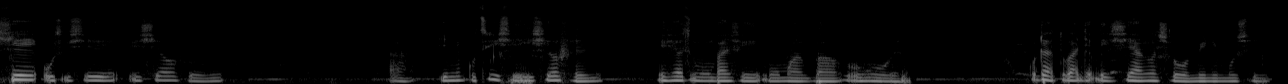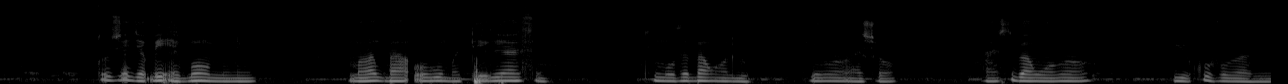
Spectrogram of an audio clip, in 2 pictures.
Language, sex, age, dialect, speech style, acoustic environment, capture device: Yoruba, female, 18-24, Nigeria - Ibadan, happy, appliances, mobile / macOS / Safari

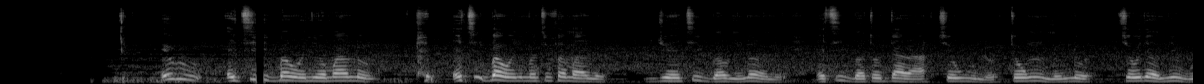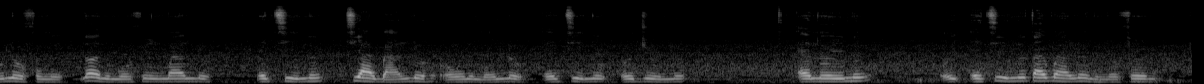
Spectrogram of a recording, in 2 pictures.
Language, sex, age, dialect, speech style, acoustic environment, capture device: Yoruba, male, 25-34, Nigeria - Ijebu, relaxed, music, mobile / Linux / Chrome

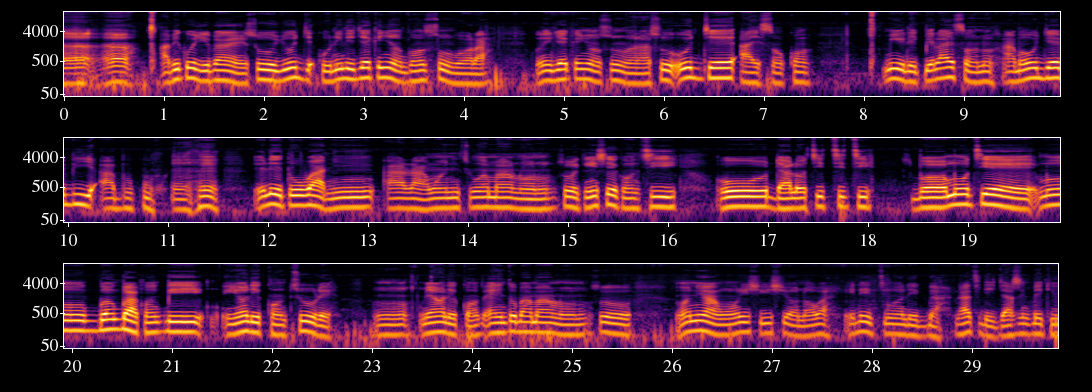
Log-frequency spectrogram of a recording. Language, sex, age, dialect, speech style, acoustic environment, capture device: Yoruba, male, 25-34, Nigeria - Lagos Yoruba, nervous, silence, mobile / Linux / Chrome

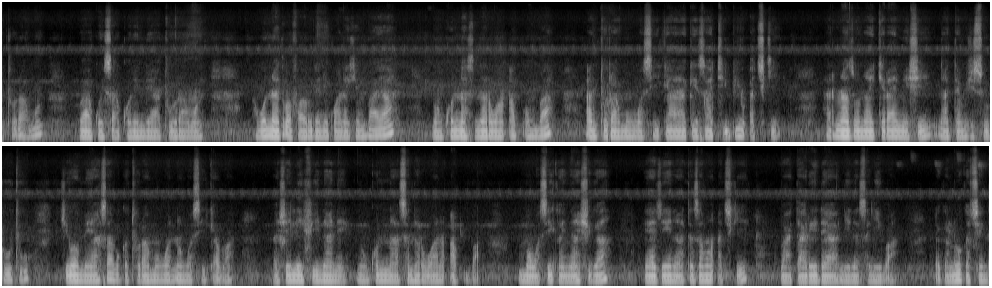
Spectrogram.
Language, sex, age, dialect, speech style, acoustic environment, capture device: Hausa, male, 18-24, Nigeria - Nigerian Standard, relaxed, nature, mobile / Linux / Chrome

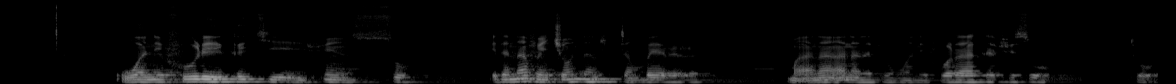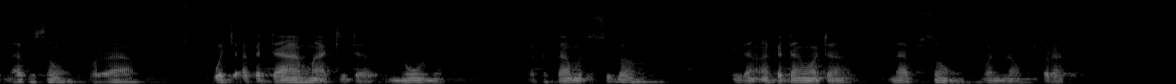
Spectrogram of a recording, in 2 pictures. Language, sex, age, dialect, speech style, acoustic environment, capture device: Hausa, male, 25-34, Nigeria - Kano, happy, people talking; music; traffic, mobile / Linux / Chrome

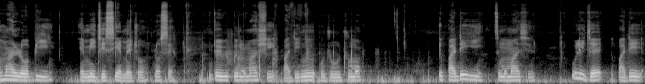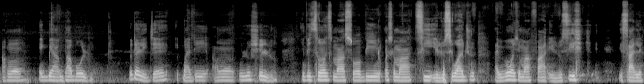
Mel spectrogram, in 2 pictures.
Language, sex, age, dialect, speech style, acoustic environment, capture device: Yoruba, male, 18-24, Nigeria - Nigerian Standard, stressed; tired, people talking; nature, mobile / Linux / Chrome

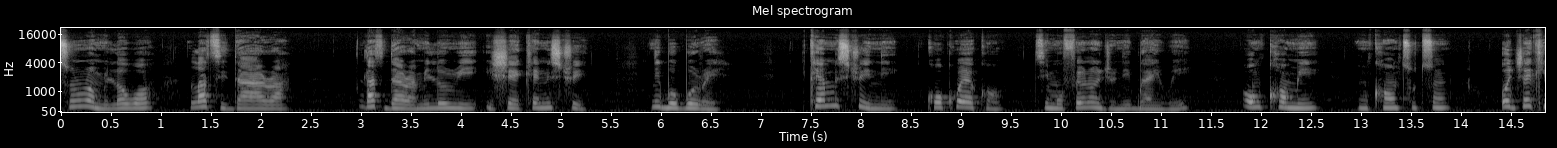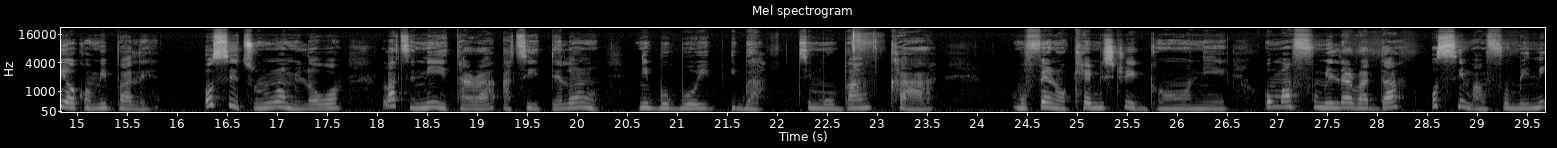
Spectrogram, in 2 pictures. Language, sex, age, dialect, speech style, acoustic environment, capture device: Yoruba, female, 25-34, Nigeria - Lagos Yoruba, stressed, silence, mobile / Linux / Chrome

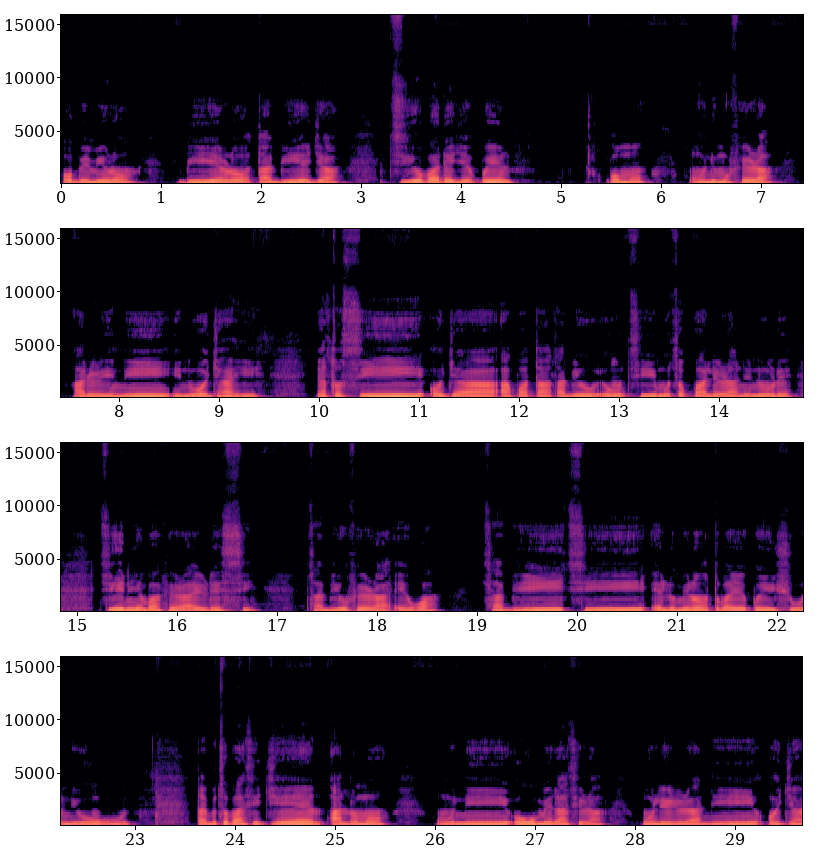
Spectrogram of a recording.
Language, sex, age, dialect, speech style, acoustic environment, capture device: Yoruba, male, 25-34, Nigeria - Ibadan, focused; relaxed, silence, mobile / Linux / Chrome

